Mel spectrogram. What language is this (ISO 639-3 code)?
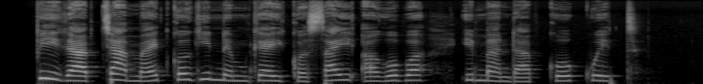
kln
